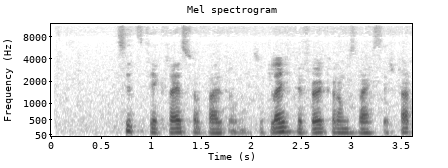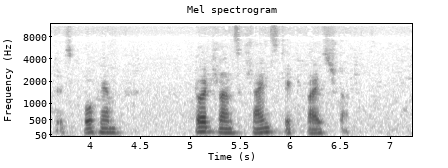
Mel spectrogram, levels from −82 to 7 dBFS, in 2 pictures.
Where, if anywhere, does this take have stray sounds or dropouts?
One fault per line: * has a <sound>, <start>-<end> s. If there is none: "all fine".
all fine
